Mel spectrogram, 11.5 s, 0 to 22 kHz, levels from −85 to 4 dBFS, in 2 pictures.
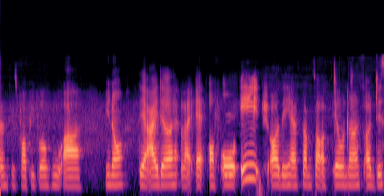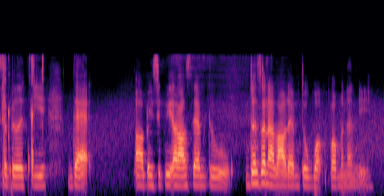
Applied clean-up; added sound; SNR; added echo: neural mask model Resemble Enhance denoiser.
